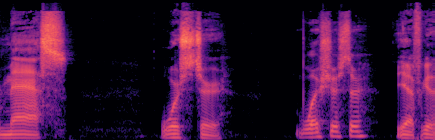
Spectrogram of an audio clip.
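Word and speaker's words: Worcester: Um, March 21st in Worchester, Mass. Worster.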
